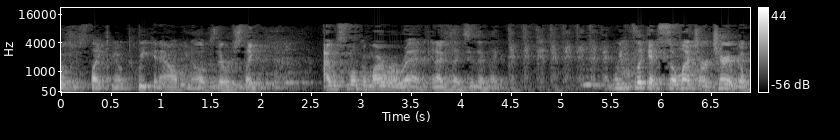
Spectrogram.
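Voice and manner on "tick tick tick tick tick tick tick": soft clicky flicking sound; rapid ticking noise. Retold or imitated. Smoker flicking a cigarette, imitated ticking. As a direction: click out quick little ticks.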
